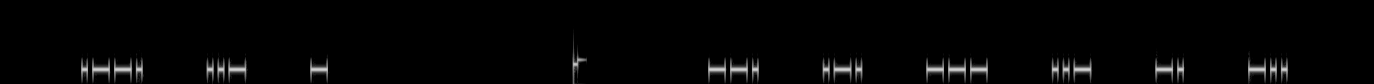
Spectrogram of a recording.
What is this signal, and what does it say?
Morse code, heard as a keyed tone, about 22 wpm, spaced as for 10 wpm, 700 Hz. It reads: PUT GROUND
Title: 4x Character Spacing - Top 500 Words - 22wpm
